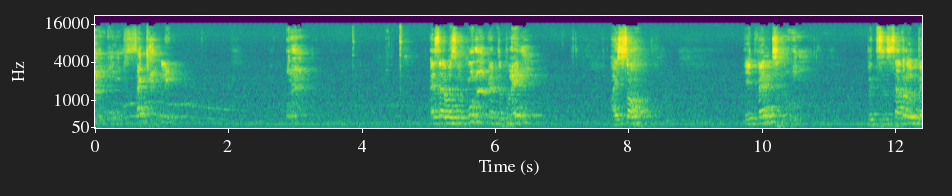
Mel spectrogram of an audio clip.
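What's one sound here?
A man speaks through a microphone with pauses, heard in an echoing hall.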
